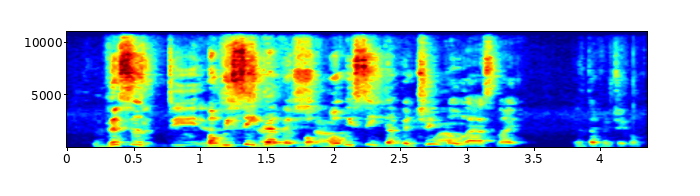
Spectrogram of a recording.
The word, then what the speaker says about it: DiVincenzo: DiVincenzo. DiVincenzo.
